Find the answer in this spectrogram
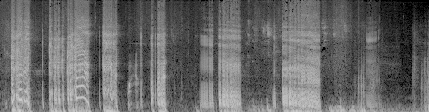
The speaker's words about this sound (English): But it's, when you hear the female response, you mightn't think that she's that impressed by it. Okay. This is the kakapo female sound.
